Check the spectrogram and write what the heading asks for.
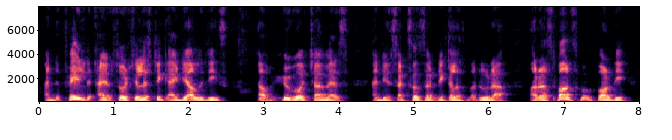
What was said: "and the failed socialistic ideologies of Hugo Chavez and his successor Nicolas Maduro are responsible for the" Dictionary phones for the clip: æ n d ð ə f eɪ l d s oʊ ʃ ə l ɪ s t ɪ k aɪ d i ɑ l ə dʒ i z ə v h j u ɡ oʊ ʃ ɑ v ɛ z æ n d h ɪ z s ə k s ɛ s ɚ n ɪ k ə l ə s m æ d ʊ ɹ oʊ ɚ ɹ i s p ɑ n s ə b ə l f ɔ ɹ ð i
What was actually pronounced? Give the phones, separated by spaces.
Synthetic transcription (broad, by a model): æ n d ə f eɪ l d s oʊ ʃ ə l ɪ s t ɪ k aɪ d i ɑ l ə dʒ i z ə v h j u ɡ oʊ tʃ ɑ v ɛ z æ n d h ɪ s ə k s ɛ s ɚ n ɪ k ə l ə s m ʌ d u ɹ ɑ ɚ ɹ i s p ɑ n s ə b ə l f ɔ ɹ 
